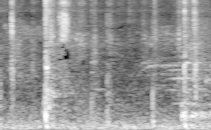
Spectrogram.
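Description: Badminton rackets striking a shuttlecock during a rally: sharp, short hits, the loudest about half a second in and another near the end.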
